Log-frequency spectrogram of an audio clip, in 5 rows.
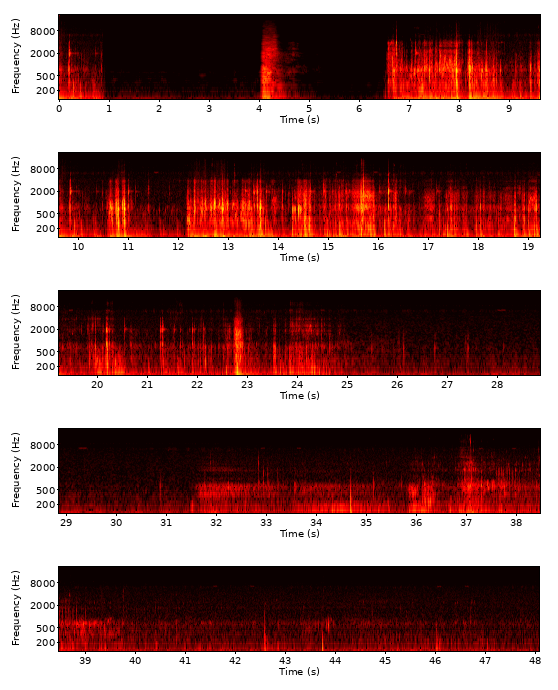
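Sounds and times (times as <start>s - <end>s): water sloshing and splashing: 12.2s - 25.0s, 32.8s - 40.5s.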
